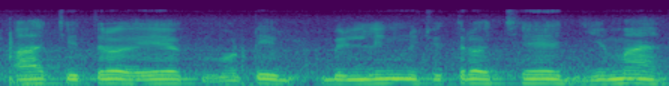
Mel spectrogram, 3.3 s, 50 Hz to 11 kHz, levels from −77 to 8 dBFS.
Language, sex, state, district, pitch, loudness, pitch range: Gujarati, male, Gujarat, Gandhinagar, 125 Hz, -16 LUFS, 120-130 Hz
